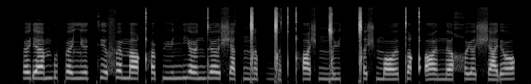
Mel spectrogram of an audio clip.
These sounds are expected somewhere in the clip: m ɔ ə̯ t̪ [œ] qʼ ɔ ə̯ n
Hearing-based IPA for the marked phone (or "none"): ə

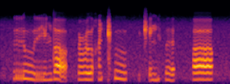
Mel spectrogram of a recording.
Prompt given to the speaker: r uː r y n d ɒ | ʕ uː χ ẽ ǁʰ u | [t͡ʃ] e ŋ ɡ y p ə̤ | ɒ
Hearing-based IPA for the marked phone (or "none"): t͡ʃʼ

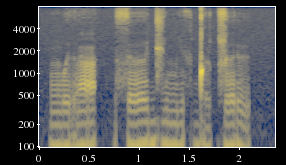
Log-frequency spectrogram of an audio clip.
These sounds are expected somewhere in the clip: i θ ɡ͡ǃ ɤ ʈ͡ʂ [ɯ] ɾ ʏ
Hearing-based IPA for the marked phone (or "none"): ə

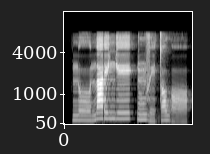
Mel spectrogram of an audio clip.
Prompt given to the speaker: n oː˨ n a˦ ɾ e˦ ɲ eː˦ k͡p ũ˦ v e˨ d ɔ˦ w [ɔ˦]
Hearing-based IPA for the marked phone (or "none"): ɔ˨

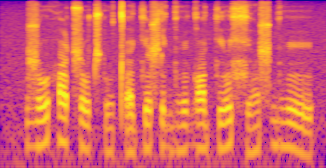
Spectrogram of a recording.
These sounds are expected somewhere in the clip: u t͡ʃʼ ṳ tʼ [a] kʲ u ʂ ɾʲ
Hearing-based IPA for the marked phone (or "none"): ə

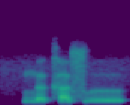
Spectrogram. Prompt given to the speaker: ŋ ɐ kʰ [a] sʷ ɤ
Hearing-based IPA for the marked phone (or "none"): a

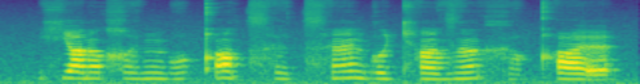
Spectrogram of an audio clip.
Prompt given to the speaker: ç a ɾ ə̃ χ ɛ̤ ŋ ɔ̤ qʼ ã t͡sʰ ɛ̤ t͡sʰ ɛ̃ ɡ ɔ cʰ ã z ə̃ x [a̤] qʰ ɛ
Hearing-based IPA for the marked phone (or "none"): a̤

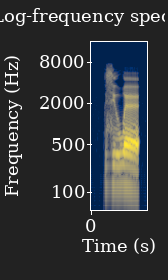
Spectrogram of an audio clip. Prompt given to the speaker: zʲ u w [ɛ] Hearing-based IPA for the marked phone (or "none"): ɛ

